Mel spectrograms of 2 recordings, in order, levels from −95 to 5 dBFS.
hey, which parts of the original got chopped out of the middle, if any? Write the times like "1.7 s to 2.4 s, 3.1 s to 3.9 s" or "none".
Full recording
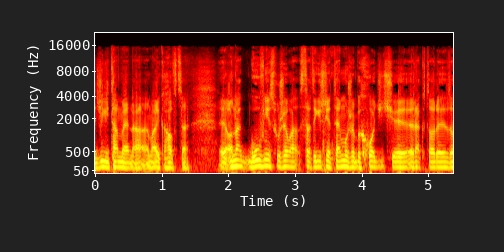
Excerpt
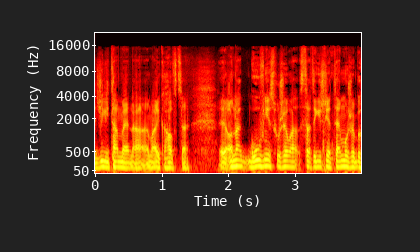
none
